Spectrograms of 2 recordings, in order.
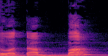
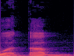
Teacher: এখানে আছে ওয়া তাব্বা, তো ওয়াকফ ধরলে ওয়া তাব, এরকম উচ্চারণ করতে হবে।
